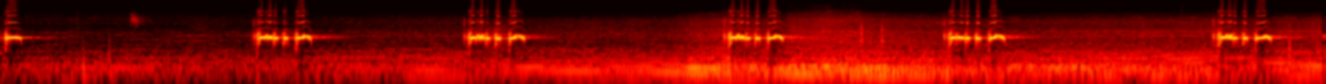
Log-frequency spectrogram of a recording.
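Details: Contest-class local zebra dove calling: loud, clear bursts of rapid stuttering coos, one at the start and then repeated about every two and a half seconds, over a faint low rumble.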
